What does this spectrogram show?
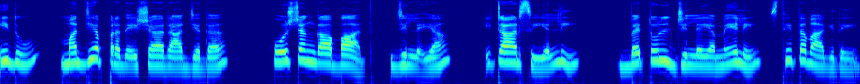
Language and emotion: Kannada, neutral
